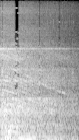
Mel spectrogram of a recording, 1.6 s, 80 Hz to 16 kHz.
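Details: Short, clean throttle blip rising and falling smoothly, no knocks or rattles, on a Mini Cooper S after track build with 17% smaller supercharger pulley, new intercooler, induction kit, belt and spark plugs, still awaiting remap; engine sounds healthy.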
